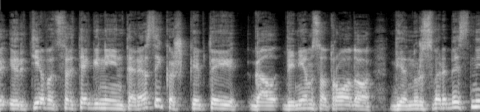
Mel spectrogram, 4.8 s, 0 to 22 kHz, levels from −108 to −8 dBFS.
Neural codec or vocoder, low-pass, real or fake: none; 14.4 kHz; real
